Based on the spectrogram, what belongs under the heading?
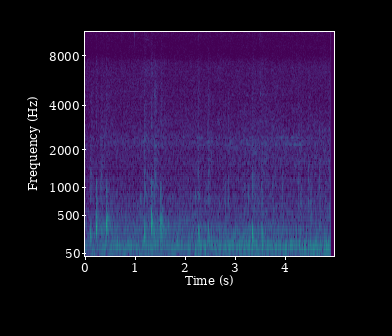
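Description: Koleje Śląskie electric multiple unit passing over a level crossing, its wheels clacking over the rail joints in quick pairs about once a second, over a steady low engine hum.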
